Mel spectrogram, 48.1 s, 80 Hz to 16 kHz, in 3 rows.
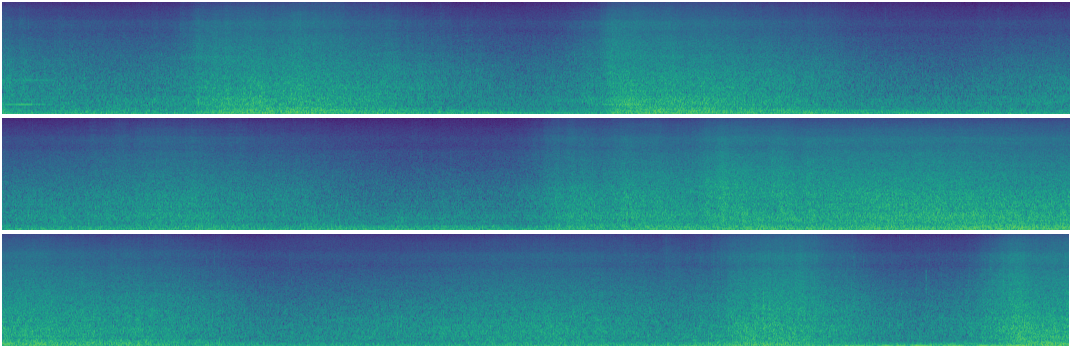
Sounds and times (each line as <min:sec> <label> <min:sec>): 0:00.0 yacht's whistle 0:04.0
0:00.0 waves 0:48.0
